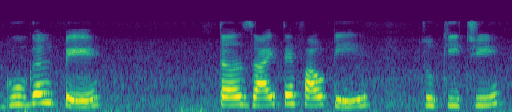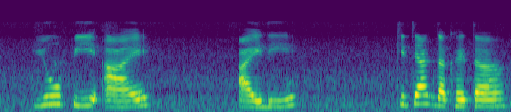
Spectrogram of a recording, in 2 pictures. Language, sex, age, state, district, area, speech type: Goan Konkani, female, 18-30, Goa, Salcete, rural, read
